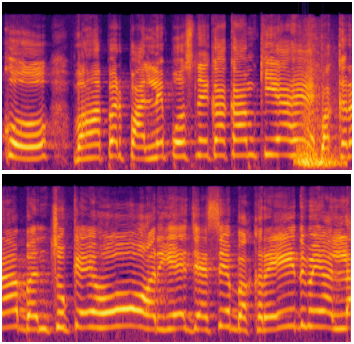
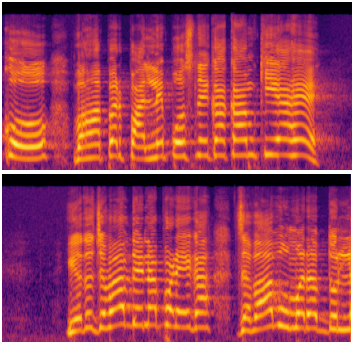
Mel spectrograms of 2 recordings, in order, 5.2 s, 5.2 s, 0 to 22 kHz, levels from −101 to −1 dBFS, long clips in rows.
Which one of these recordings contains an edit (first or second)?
first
